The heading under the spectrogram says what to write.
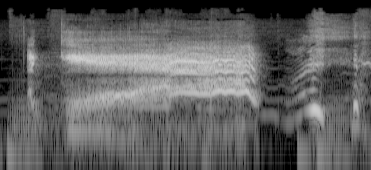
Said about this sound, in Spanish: Sí. Nomás que estoy gritando desde lo más profundo de mi ser, de mi ser.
